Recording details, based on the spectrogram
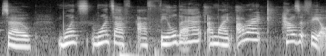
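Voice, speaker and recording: Noticeable background noise accompanies a woman who talks very slowly. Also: fairly high pitch for a woman, lively intonation. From Appalachia. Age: 40s. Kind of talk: casual podcast conversation.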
